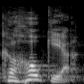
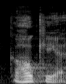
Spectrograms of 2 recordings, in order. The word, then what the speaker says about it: Cahokia: The first thing I want to do is the name is Bost, so that's how that's pronounced. But Cahokia. Cahokia.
